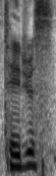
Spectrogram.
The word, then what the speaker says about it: Tejas: My name is Tejas. That's pronounced like contagious. I'm not contagious. It helps people pronounce my name.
